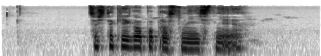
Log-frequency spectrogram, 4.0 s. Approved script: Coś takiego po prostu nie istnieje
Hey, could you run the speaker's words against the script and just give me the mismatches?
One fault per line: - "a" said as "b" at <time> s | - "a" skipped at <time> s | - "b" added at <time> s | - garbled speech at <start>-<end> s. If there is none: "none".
none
